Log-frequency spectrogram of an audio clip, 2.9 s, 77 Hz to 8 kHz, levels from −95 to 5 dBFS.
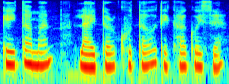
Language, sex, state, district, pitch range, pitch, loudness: Assamese, female, Assam, Kamrup Metropolitan, 205-230 Hz, 215 Hz, -14 LUFS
